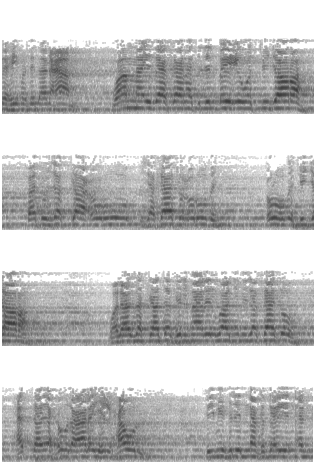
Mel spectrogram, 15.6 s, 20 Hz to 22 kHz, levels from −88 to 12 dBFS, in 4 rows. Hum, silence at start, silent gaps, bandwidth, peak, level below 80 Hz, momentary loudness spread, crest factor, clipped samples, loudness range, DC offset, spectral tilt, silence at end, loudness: none; 0 s; none; 6 kHz; -4 dBFS; -60 dBFS; 14 LU; 18 dB; under 0.1%; 4 LU; under 0.1%; -2 dB/octave; 0 s; -21 LUFS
